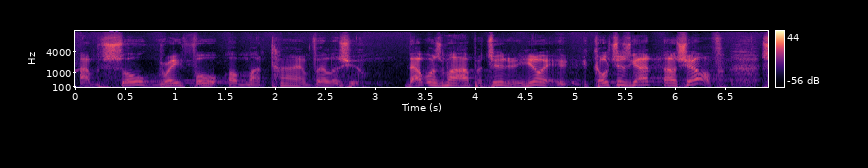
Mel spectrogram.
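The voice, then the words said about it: Heavy Southern swamp accent. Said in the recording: “there is some heavy swamp in this accent”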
